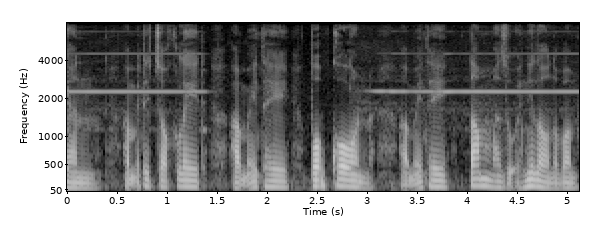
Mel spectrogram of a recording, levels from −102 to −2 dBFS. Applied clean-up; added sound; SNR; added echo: none; Wind instrument, woodwind instrument; 16 dB; none.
